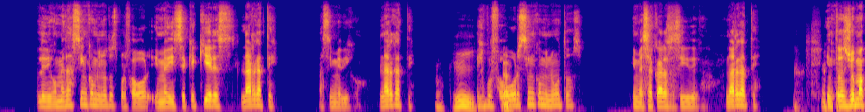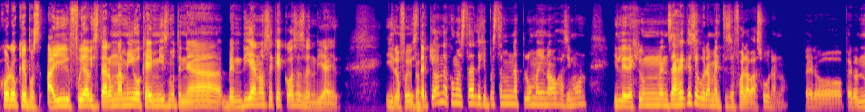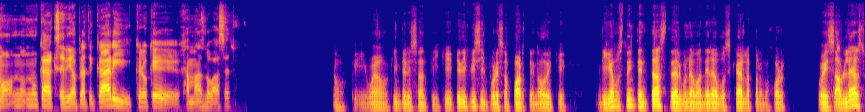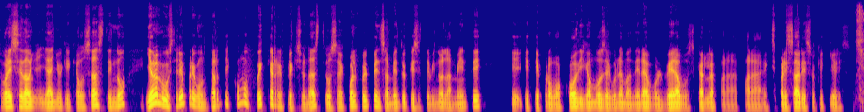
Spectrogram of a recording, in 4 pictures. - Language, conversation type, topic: Spanish, advice, Enfrentar la culpa tras causar daño
- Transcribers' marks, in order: giggle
